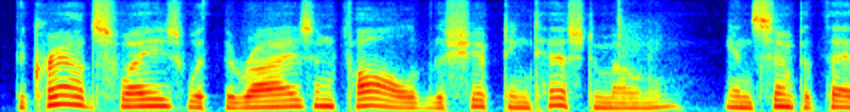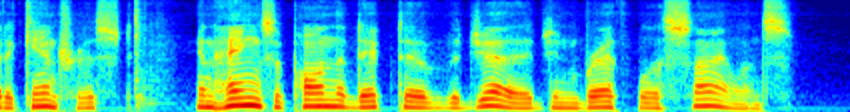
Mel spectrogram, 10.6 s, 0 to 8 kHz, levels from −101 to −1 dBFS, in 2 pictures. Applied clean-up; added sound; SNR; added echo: neural mask model RNNoise.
